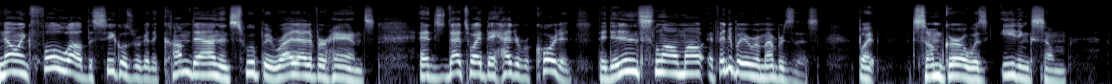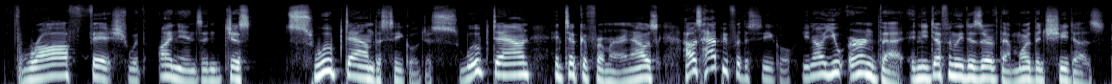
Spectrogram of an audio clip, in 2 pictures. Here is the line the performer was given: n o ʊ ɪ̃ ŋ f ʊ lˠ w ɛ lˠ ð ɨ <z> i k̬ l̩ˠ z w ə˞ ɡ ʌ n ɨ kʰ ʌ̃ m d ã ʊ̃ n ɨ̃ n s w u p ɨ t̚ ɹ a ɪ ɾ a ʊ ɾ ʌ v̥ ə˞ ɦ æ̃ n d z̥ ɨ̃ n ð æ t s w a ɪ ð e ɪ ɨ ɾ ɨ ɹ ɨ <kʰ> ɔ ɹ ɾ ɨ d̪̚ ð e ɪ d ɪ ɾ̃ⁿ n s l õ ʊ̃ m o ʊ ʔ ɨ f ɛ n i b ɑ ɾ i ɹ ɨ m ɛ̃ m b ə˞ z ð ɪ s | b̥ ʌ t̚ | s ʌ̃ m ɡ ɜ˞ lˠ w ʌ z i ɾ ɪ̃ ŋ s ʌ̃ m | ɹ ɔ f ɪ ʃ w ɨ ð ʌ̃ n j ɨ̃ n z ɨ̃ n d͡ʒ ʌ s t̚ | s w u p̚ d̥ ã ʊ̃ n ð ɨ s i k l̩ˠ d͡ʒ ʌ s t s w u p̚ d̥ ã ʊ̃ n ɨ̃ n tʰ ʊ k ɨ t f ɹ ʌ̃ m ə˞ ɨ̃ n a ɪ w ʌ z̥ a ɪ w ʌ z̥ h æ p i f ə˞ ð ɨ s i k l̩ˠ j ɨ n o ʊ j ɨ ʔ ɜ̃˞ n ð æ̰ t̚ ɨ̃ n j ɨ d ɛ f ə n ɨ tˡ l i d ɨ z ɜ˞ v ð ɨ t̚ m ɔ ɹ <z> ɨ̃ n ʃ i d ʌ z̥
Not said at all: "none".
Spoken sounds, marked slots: s, kʰ, ð

